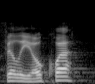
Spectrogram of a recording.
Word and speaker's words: filioque: That phrase "and the Son" in Latin, that's pronounced filioque.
